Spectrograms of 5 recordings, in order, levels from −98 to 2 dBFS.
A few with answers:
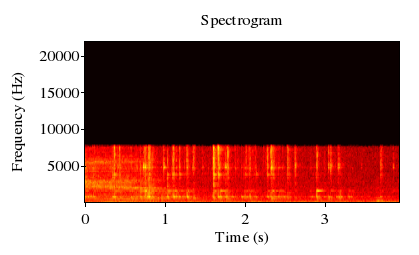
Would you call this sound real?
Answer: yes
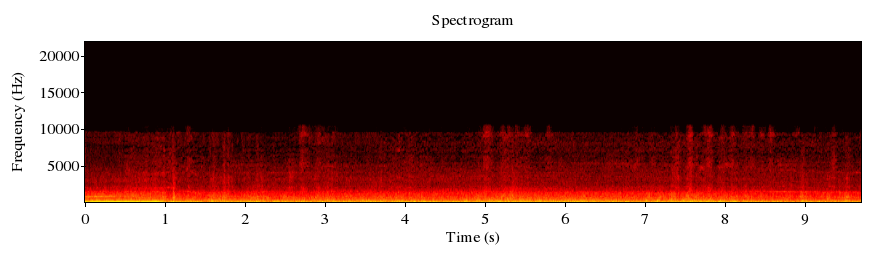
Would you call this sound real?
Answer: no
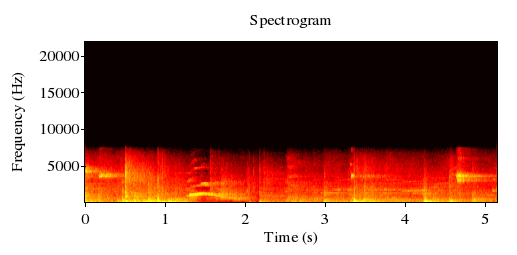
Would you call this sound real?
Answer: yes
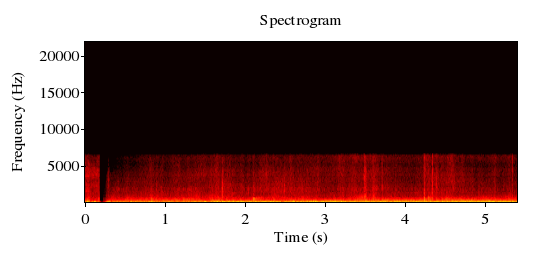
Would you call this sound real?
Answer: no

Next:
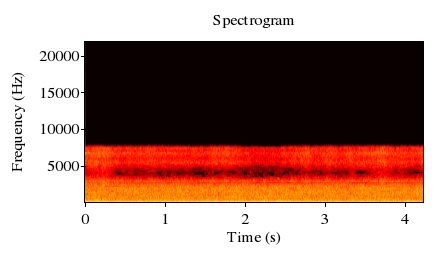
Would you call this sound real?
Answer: no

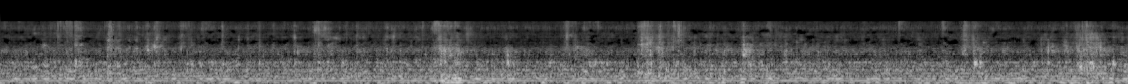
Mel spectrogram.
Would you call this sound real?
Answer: no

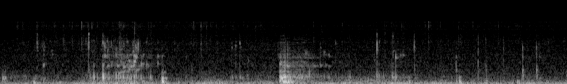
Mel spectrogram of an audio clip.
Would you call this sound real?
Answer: yes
